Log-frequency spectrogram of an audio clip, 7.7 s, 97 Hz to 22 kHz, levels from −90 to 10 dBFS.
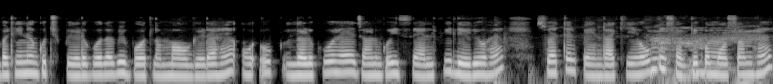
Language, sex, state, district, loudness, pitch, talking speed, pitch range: Marwari, female, Rajasthan, Nagaur, -16 LUFS, 185 Hz, 210 wpm, 180-205 Hz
